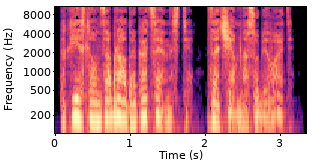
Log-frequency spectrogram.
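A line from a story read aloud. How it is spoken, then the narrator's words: Whispered question. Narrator (Russian): шепотом спросила Лена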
